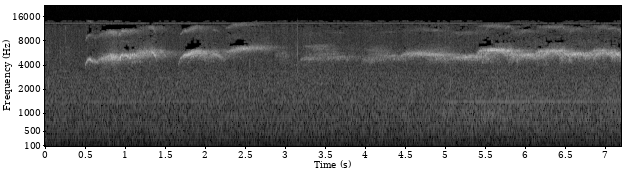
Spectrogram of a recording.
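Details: Several common swifts checking nest boxes at Leuven on 4 July 2015, heard from indoors: repeated thin, high, drawn-out screeches in quick succession, some sharper near the start, fading into a continuous shrill chorus.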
